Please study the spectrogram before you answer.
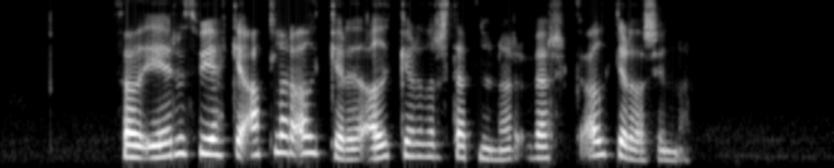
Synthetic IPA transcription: θaðɛɾʏθviɛhcɪʔat̪laɾa̰ðcɛɾðɪðaðcɛɾðaɾ̥st̪ɛpnʏnːaɾvɛr̥ka̰ðcɛɾðasɪnːa

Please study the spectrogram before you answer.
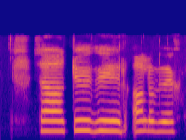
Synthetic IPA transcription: θaðt̪ʏːɣɪɾalvɛx

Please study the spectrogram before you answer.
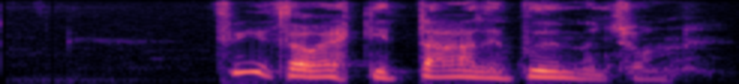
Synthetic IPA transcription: θviθawɛhcɪt̪aːðɪkvʏːmɛnsɔn

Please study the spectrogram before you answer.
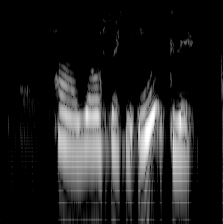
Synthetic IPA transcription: haːjɛɣɛr̥t̪ɛhcɪʔiŋkɾɪ

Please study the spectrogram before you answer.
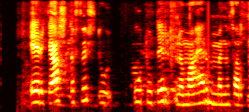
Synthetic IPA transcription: ɛɾɛhcɪal̥t̪afʏl̥t̪u | uːt̪ut̪ɪɾt̪nʏmaðɦɛɾmʏmɛt̪ːɪmθaɾt̪na

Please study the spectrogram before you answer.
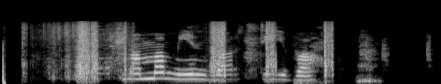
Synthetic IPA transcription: mamaminvaɾtiva

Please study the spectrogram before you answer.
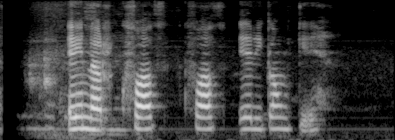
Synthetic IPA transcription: eːjnaɾ̥kʰvaːð | kʰv̥aːð | ɛɾikawŋcɪ̰

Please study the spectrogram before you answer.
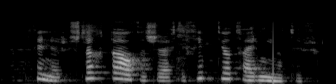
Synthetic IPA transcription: ɛɾt̪nfɪnːʏɾ̥st̪lœxt̪ʏawθɛsːʏɛft̪ɪɾ̥fɪm̥t̪jiɔt̪ʰvajɾmiːnut̪ʏɾ̥

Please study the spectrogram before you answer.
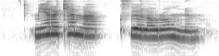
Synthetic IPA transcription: mjɛːɾaðcʰɛnːa | kʰvœːlawroːwmnʏm

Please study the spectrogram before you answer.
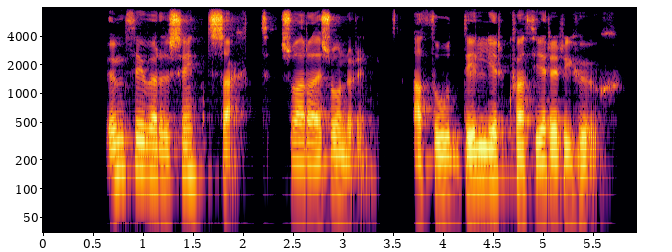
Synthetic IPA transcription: ʏmθɪɣvɛɾðʏsejn̥t̪sa̰xt̪svaːɾaðɪsɔːnʏɾɪ̰n | aðθut̪ɪljɪɾ̥kʰv̥aːðçɛɾɛɾiɦʏ̰ːx

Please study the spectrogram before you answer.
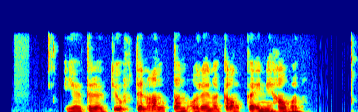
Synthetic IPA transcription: jɛɣt̪ɾeɣt̪juft̪ɪnʔa̰nt̪anɔɣrejnakawŋkaɪnːiɦawvana

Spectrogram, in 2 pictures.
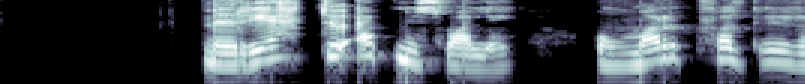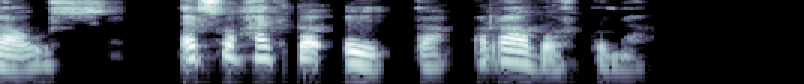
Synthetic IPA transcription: mɛðrjɛht̪ʏʔɛpnʏsvaːlɪ | ɔɣmaɾkfalt̪ɾɪraːws | ɛɾ̥svɔhajxt̪aðœːɥkarʔaːðɔ̰r̥kʏna

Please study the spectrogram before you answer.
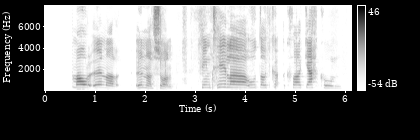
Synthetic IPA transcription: maːwɾʏnaɾ | ʏnːaɾ̥sɔn | θint̪ʰɪlaːjɣaauːt̪aðkʰvaːðcɛhkhun

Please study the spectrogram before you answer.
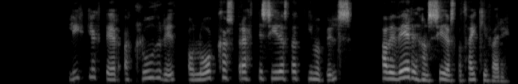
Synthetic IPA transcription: lihklɛxt̪ɛɾaðkʰluːðʏɾɪðawlɔːkaspɾɛht̪ɪsiːðast̪at̪ʰiːmapɪls | havɪvɛːɾɪðɦansiːðast̪at̪ʰaːjcɪfaːjɾɪ

